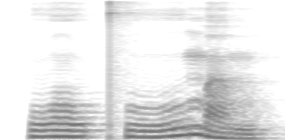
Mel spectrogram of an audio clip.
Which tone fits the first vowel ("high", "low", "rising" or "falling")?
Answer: low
